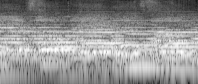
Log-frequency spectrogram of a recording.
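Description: Church organ playing a hymn in sustained chords that change about every second, with voices singing along.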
